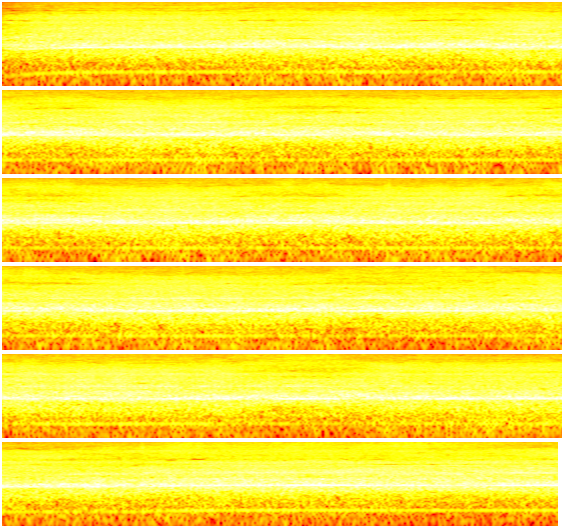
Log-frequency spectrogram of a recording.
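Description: Hair dryer blowing steadily to dry a whitetail buck painting, a loud, continuous close whir with a constant tone and no talk.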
